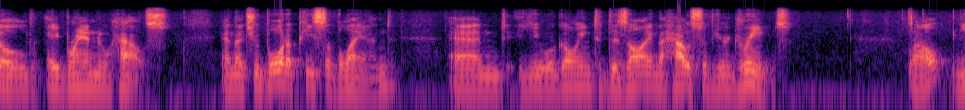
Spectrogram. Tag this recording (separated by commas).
Speech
